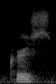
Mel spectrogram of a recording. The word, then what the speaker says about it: Groose: Yeah, it's Groose. It's Goose, but with R.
